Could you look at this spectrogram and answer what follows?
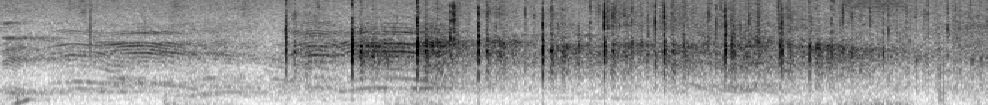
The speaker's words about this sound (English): Thank you for that faith-filled applause.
